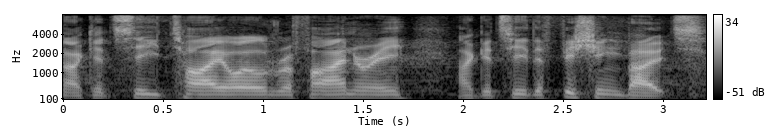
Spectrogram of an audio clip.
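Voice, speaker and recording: A man with an Australian accent, talking at a moderate pace. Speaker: IT research advisor. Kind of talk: conference keynote. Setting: stage with audience. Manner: conversational, with frequent fillers.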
